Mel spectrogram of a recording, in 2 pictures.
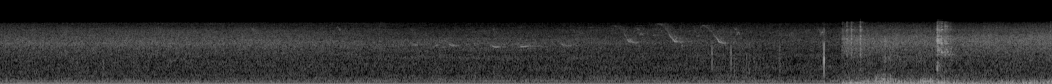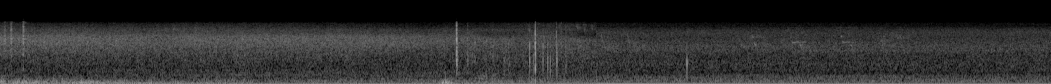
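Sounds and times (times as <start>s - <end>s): steady outdoor hiss: 0.0s - 21.0s
small birds chirping: 2.4s - 8.7s, 15.1s - 17.0s, 17.8s - 19.7s
rustling with low rumble: 5.4s - 18.9s
sharp clicks: 8.2s - 9.6s, 10.5s - 10.9s.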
